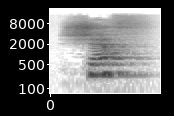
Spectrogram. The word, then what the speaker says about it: chef: Here we have words with the letters CH, which make the sh sound. This is charade, chef, Chicago, machine, mustache, and brochure.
